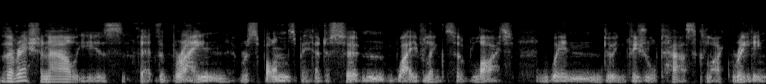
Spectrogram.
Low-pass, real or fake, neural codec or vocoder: 7.2 kHz; fake; vocoder, 22.05 kHz, 80 mel bands, HiFi-GAN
